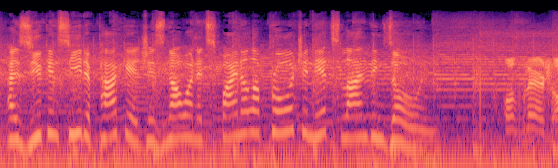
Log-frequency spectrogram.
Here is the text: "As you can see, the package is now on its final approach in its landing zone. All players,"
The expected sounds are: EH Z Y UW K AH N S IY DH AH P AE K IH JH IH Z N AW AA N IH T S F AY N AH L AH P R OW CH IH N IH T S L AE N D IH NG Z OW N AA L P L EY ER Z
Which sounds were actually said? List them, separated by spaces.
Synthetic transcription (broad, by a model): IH Z Y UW K AH N S IY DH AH P AE K IH JH IH Z N AW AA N IH T S F AY N AH L AH P R OW CH IH N IH T S L AE N D IH NG Z OW N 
